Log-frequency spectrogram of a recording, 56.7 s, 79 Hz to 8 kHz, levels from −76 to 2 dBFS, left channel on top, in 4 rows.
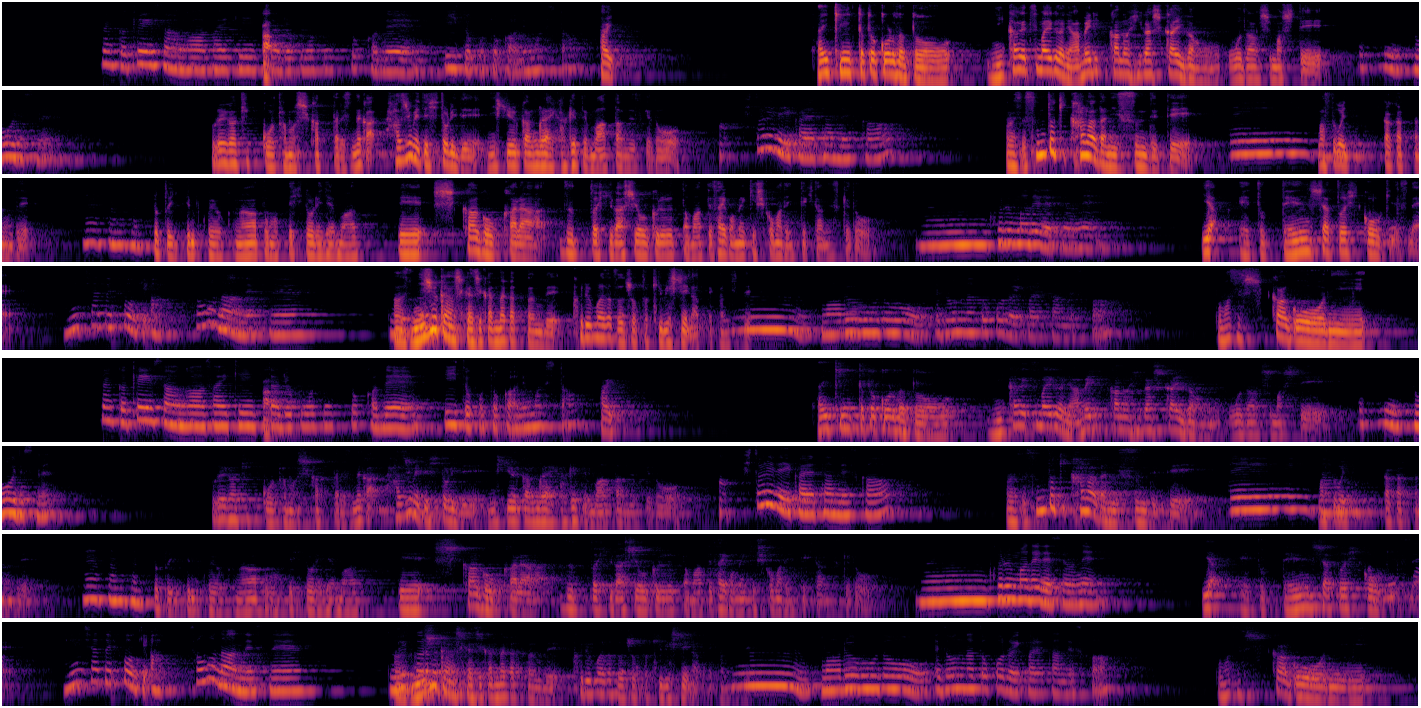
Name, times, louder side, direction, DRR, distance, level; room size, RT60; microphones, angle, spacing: voice 1, 1.0-5.8 13.6-14.7 17.9-18.0 19.3-19.4 21.3-23.1 26.4-27.8 28.3-28.4 29.1-29.8 33.2-33.3 37.5-39.4 42.0-42.3 43.1-45.5 46.4-46.8 49.8-53.6, right 2 dB, 50° right, 8 dB, 0.5 m, -32 dB
voice 2, 8.1-9.5 9.8-13.2 16.3-20.9 24.2-26.1 27.3-27.6 28.0-28.6 30.0-31.9 32.3-37.0 40.3-42.6 46.4-49.8 54.7-56.1, left 7 dB, 70° left, 16 dB, 0.3 m, -30 dB
15.0 x 6.2 x 2.9 m, 1.3 s
head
